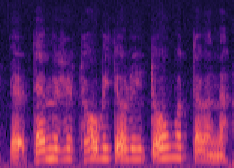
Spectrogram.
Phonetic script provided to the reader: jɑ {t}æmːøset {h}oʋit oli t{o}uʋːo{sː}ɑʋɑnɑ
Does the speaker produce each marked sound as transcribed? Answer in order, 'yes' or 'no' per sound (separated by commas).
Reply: yes, yes, yes, no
